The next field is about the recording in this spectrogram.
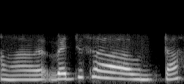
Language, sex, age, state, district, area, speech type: Kannada, female, 18-30, Karnataka, Udupi, rural, conversation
